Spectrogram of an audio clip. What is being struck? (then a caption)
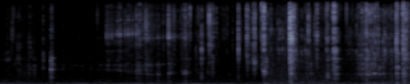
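Solid bar of soap cut with a metal blade. A metal utility blade cuts and scrapes chunks off a solid bar of soap with a blue outer layer and cream core, held in the hand. Quiet, crisp, bright crackling scrapes and short ticks come in quick bursts, building denser and louder toward the end, with almost no low end and no ring.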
